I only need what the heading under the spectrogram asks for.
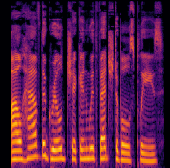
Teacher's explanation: Pay attention to the rhythm. The main stress is on grilled chicken and vegetables.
